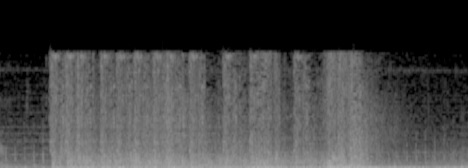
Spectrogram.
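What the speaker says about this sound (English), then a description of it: "Open fire!" Enemies open up with gunfire in a Batman video game, sustained overlapping bursts and rattling shots filling the whole stretch loudly, with no voices over it.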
